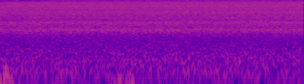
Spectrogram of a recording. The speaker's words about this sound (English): You may be able to hear the water falling over the rocks in the background.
